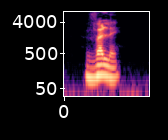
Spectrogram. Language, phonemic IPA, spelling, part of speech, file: French, /va.lɛ/, valet, noun, Fr-valet.ogg
- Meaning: 1. a male attendant of a knight or a lord 2. officer belonging to the king's house or a princely house, also valet de chambre 3. a male servant, a footman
